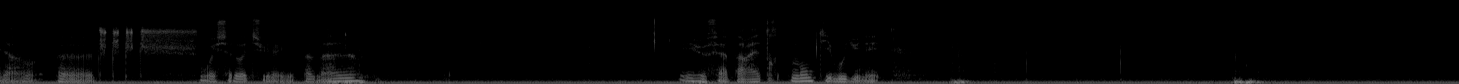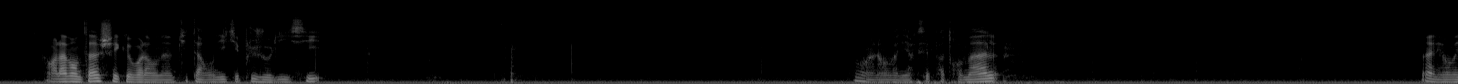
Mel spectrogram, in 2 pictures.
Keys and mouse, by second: 2.0-3.8 drag, 3.6 ctrl+z, 4.3-6.5 drag, 7.2-10.1 ctrl+shift+drag, 10.9-12.6 drag, 12.6 ctrl+z, 13.2-15.6 drag, 19.7 click, 21.2-23.3 drag, 23.9 KP_Subtract, 25.7 click.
